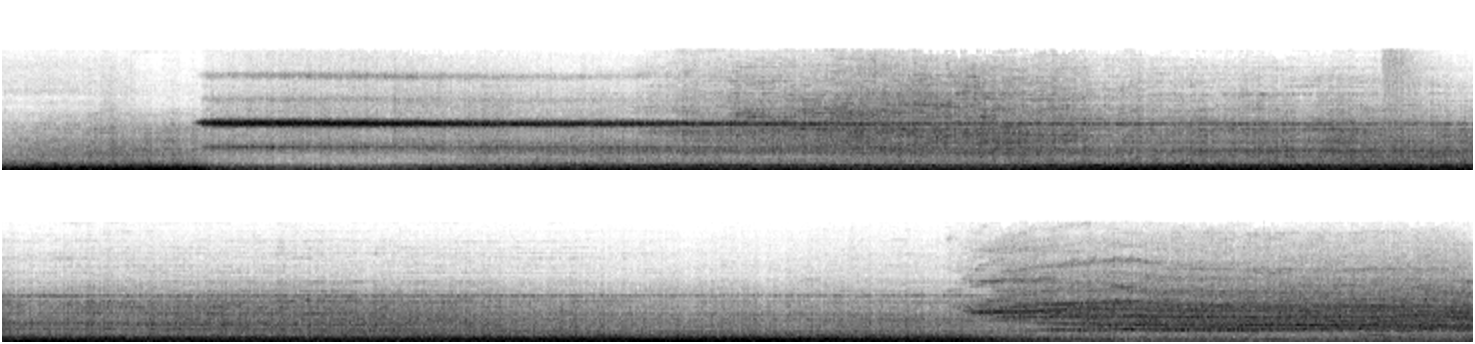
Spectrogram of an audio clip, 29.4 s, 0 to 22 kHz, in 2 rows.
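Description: E7 series Shinkansen pulling into the station and slowing as its cars pass close by, with a loud steady rushing noise, a high whine held through most of it and a tone that slowly falls in pitch. Near the end a cluster of high squeals sets in as the train slows.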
